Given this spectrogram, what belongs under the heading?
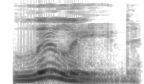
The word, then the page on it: lilied: British English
